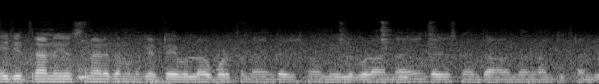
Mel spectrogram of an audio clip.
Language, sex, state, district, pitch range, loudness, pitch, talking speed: Telugu, male, Telangana, Karimnagar, 115-125 Hz, -19 LUFS, 115 Hz, 140 wpm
